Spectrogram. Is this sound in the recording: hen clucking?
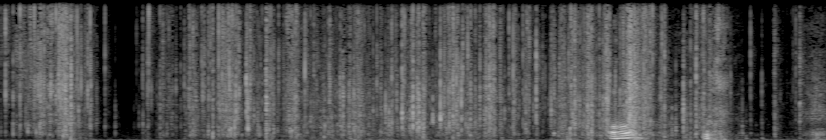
no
